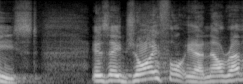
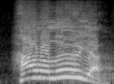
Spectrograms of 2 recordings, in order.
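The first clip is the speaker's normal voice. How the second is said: raised, higher Hallelujah as the crowd cries out; voicing the multitude; 5 semitones higher, 3 dB louder than usual. Preacher voicing heaven's crowd, raised and higher. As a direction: lift it like a shout of praise.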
